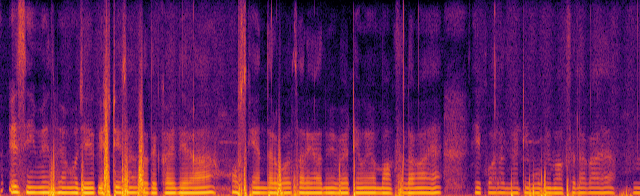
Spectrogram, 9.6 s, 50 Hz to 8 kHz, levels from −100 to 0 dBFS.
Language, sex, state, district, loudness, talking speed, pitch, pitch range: Hindi, female, Chhattisgarh, Bastar, -20 LUFS, 185 wpm, 195 Hz, 195-200 Hz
